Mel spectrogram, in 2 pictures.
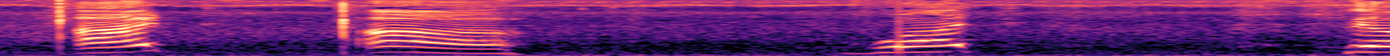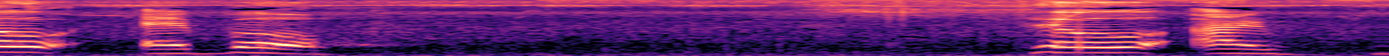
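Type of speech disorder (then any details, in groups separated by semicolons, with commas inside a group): Apraxia of speech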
